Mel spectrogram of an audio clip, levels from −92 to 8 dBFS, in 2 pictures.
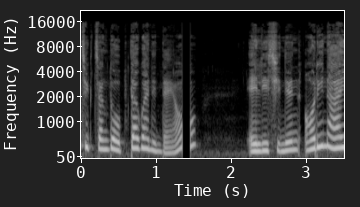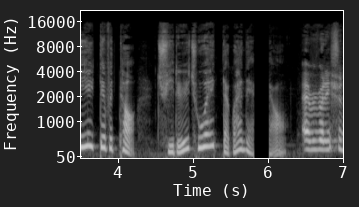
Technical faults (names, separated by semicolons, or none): Bluetooth stall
